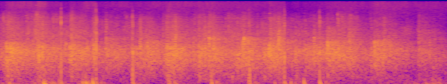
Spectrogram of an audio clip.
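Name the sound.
audience applause welcoming the chairperson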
